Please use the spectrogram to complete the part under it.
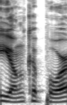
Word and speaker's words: Yom Kippur: So happy Yom Kippur. Am I pronouncing that correctly, Emily? – You are.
